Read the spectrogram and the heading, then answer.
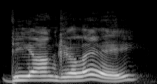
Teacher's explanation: notice the double gamma changes to an NG sound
